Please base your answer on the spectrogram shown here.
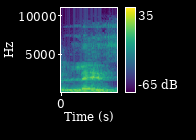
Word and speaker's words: les: But on this occasion, we do pronounce the S on les because it's followed by a vowel. So je les aime.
